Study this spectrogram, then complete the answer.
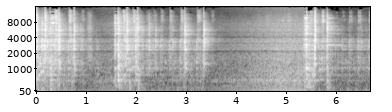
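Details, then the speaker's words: Makita G2400R 2400 W generator that sat a long time, running on fresh gas: stumbles and surges unevenly with irregular bursts instead of a steady beat; rough running, carburetor problem suspected. "idle so it's not right okay let's turn this thing off hook all it runs not great but it runs"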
